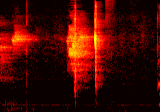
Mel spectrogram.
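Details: African grey parrot giving two hoarse, drawn-out screeches about a second apart, the second louder and shorter, followed by a sharp click and a brief rising chirp at the end.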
